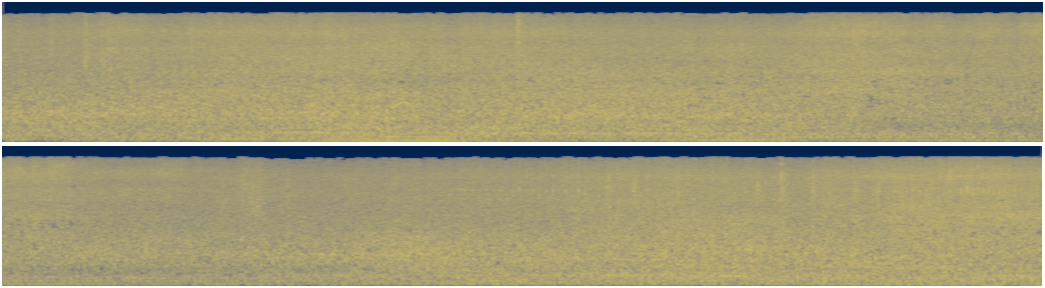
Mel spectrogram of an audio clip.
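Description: Steady road-traffic noise, with low rumbles of vehicles passing about three and six seconds in.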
